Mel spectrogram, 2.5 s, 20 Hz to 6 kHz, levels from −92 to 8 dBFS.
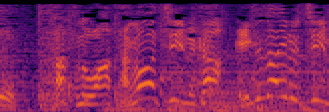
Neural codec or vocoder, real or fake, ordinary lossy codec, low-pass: none; real; MP3, 24 kbps; 5.4 kHz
